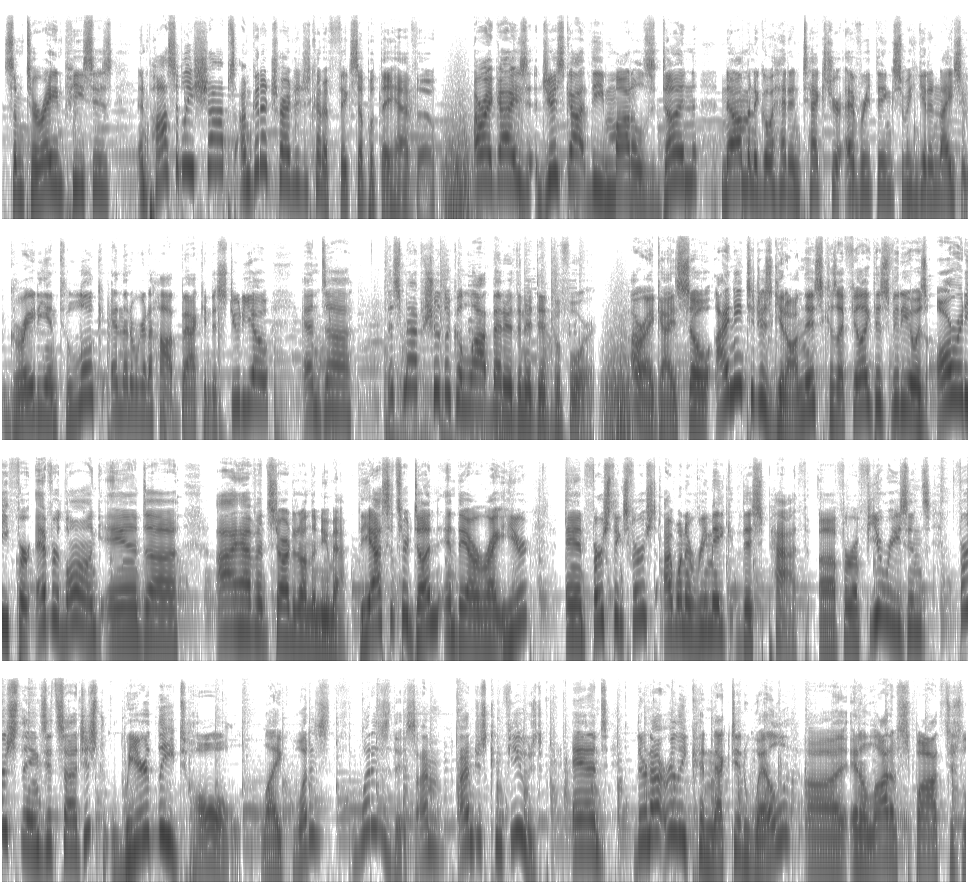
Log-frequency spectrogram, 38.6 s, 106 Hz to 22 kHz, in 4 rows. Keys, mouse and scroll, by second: 4.8-6.9 middle drag, 7.6-8.6 shift+middle drag, 9.4-10.0 shift+middle drag, 11.2-13.7 middle drag.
